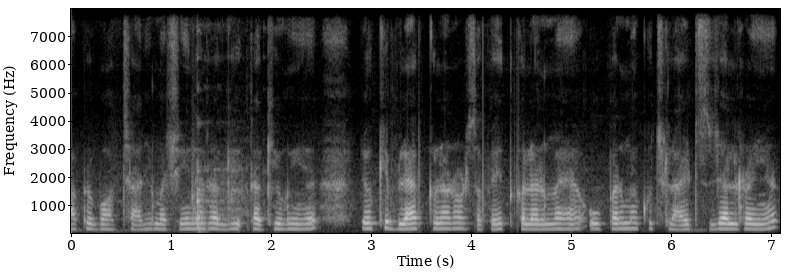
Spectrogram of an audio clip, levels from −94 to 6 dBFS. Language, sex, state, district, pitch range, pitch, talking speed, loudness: Hindi, male, Jharkhand, Sahebganj, 175-190 Hz, 185 Hz, 185 wpm, -28 LUFS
